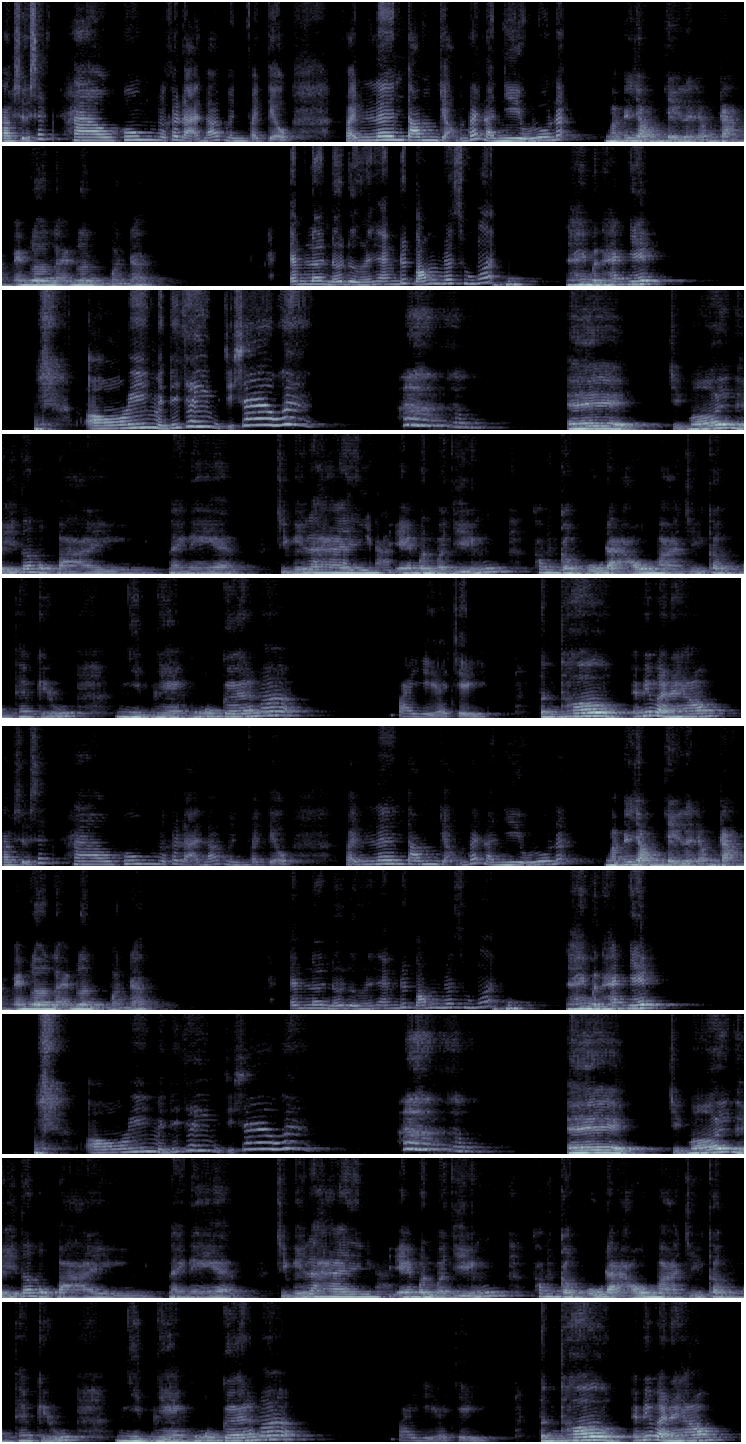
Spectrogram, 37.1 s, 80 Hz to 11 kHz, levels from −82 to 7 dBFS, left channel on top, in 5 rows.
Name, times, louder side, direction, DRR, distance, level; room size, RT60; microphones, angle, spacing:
voice 1, 0.0-5.7 10.3-12.4 15.7-17.9 25.7-26.1 33.6-34.5, left 7 dB, 45° left, 0.4 m, -31 dB
voice 2, 6.0-8.9 12.4-12.6 13.1-14.0 15.2-15.5 18.8-19.6 20.5-21.2 21.5-24.6 25.0-32.6 35.1-36.8, right 1 dB, 10° right, 0.9 m, -27 dB
11.0 x 5.0 x 2.3 m
head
